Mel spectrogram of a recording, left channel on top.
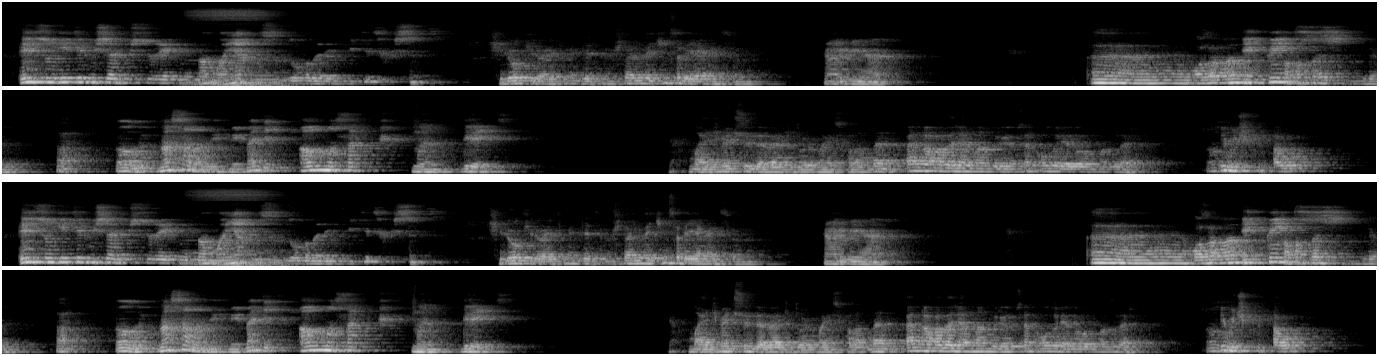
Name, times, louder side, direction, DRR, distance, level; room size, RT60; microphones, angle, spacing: voice 1, 0.2-4.3 8.2-8.9 12.4-13.4 14.9-18.7 25.8-26.1, equal, 35° right, -2 dB, 0.3 m, -23 dB
sound 1, 1.7-3.2, equal, 15° left, 0.9 m, -33 dB
voice 2, 4.9-7.5 10.9-12.5 12.8-13.8 14.3-14.4 20.6-25.0 25.9-26.7, right 1 dB, 55° right, 0 dB, 0.7 m, -23 dB
4.0 x 2.3 x 3.5 m, 0.99 s
head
